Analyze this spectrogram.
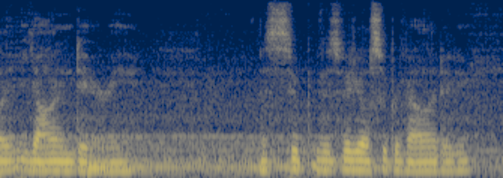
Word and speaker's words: yandere: of two Japanese words, yandere meaning to be sick, and dere dere, which is defined as strongly and deep Yandere?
